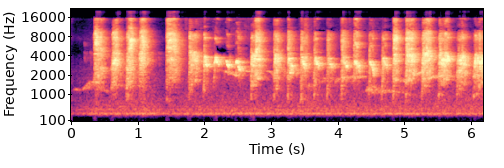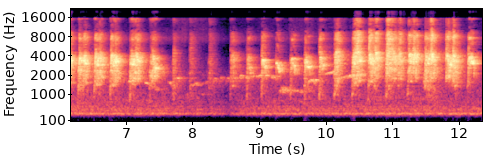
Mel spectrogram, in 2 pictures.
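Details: Budgerigar delivering copied songs of cucak jenggot, kapas tembak, ngekek lovebird and fighting house sparrows, used as a songbird tutor; long loud stream of rapid staccato chirps mixed with slurred whistles, pausing briefly before resuming.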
